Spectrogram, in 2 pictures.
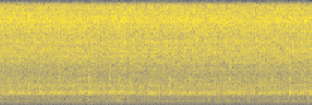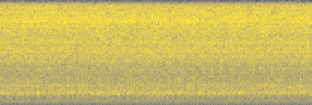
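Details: Hyundai Accent engine at idle, a constant drone with a faint, somewhat uneven ticking knock of about two to three per second; cause unknown.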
